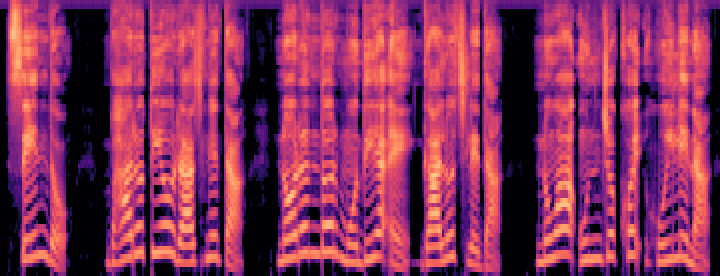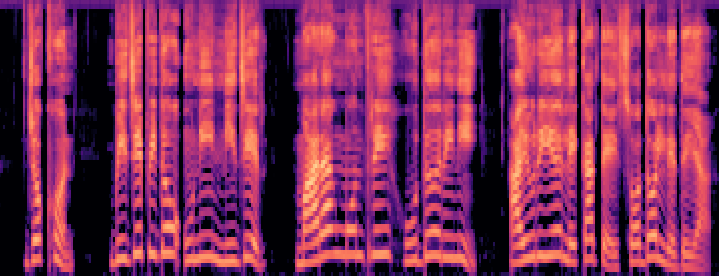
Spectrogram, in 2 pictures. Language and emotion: Santali, neutral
